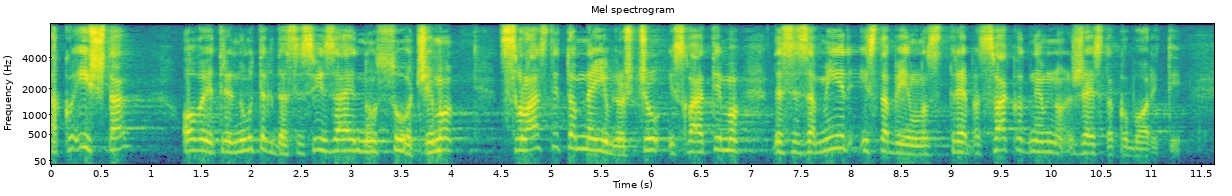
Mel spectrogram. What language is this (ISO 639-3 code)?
hrv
